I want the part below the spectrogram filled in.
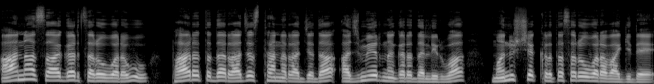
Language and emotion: Kannada, neutral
